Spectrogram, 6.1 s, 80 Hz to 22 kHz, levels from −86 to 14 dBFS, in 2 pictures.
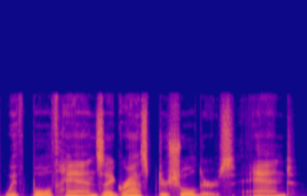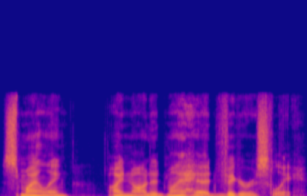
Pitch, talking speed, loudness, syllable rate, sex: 90 Hz, 135 wpm, -18 LUFS, 3.9 syllables/s, male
